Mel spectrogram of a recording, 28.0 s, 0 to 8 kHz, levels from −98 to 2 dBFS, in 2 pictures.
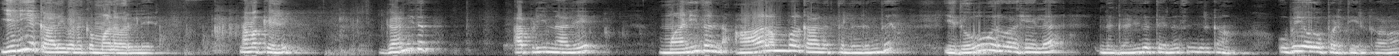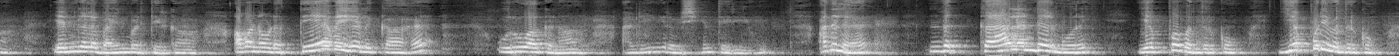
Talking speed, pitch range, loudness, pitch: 75 wpm, 180-235 Hz, -9 LUFS, 205 Hz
